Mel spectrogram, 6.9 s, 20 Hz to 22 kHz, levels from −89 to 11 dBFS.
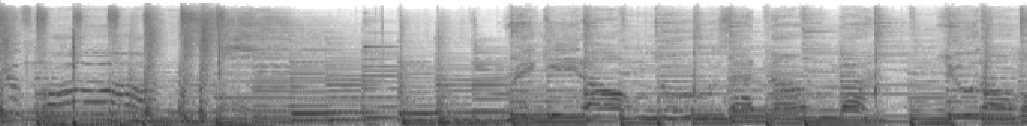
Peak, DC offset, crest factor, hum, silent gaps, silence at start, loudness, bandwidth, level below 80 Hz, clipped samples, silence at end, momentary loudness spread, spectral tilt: -2 dBFS; under 0.1%; 16 dB; none; none; 0 s; -18 LUFS; 19.5 kHz; -32 dBFS; under 0.1%; 0 s; 3 LU; -5.5 dB/octave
